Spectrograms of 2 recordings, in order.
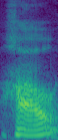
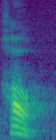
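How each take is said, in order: First: The syllable dips low, then rises slightly. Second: The syllable falls sharply from high to low. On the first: It is the adjective meaning good. "c'est au troisième ton" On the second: It is the verb meaning to like. "quatrième ton"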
